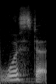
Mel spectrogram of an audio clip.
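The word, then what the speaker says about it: Worcester: born in wora massachusett which is spelled the same way w r c s t r um but we pronounce it wora so I'm not sure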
